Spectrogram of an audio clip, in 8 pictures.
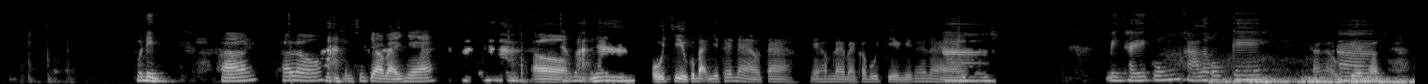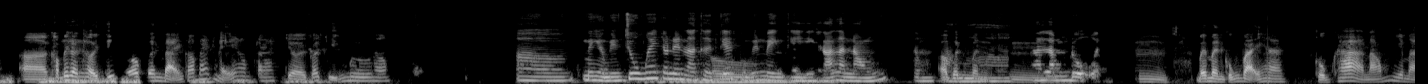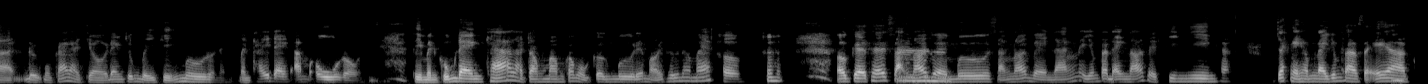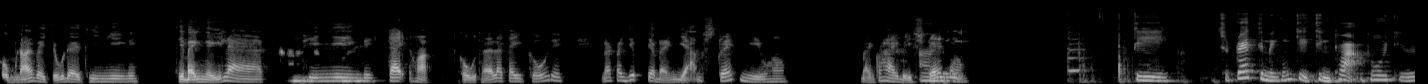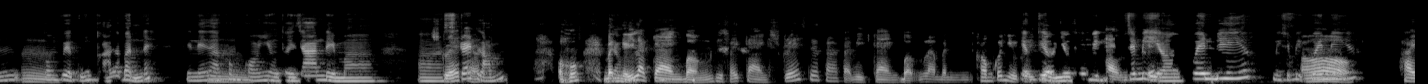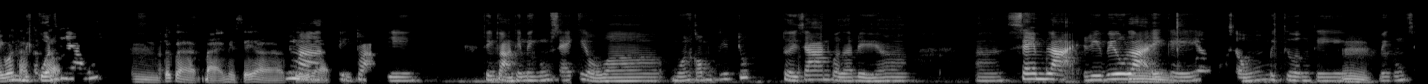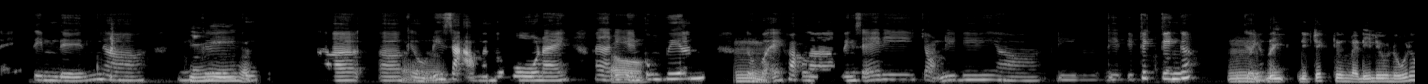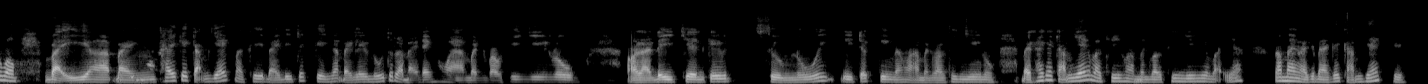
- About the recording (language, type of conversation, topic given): Vietnamese, unstructured, Bạn có thấy thiên nhiên giúp bạn giảm căng thẳng không?
- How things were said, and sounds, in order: tapping; unintelligible speech; static; unintelligible speech; distorted speech; other background noise; chuckle; laughing while speaking: "Ủa"; unintelligible speech; laugh; other noise; in English: "review"; cough; in English: "trekking"; in English: "trekking"; in English: "trekking"; in English: "trekking"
